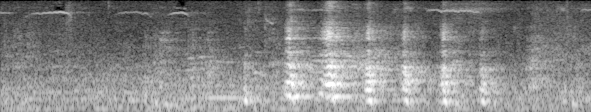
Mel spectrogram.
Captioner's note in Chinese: 忘了在笑什么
